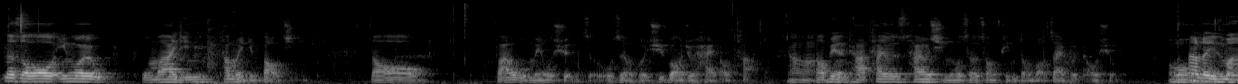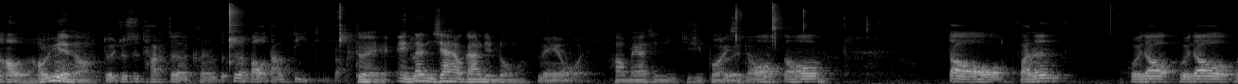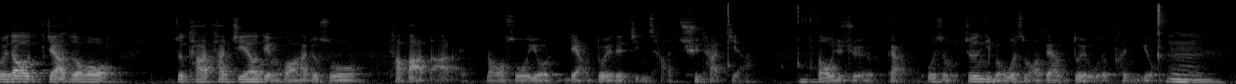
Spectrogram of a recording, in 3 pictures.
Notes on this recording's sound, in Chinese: 本集嘗試邊嗑瓜子邊錄音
